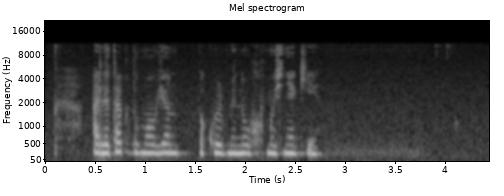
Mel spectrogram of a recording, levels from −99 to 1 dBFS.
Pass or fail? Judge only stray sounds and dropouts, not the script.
pass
